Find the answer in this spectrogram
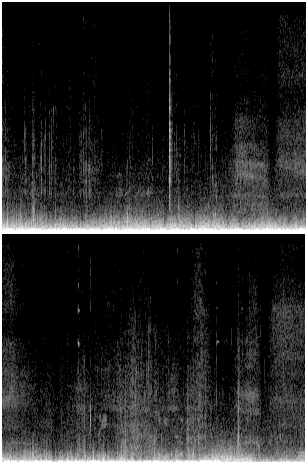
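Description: Wind buffeting the microphone on an open fishing boat, a steady low rumble, with waves slapping at the hull and a few small knocks of handling.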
